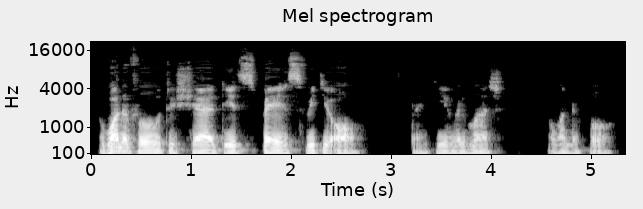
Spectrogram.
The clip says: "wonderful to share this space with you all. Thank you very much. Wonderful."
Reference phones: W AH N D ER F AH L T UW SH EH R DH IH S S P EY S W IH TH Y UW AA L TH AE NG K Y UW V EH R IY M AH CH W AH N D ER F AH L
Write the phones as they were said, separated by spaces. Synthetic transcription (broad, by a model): W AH N D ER F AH L T UW SH EH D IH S S P EY S W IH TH Y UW AA L T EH NG K Y UW V EH R IY M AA CH W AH N D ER F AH L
